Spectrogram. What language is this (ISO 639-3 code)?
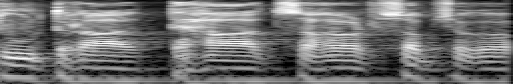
mai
